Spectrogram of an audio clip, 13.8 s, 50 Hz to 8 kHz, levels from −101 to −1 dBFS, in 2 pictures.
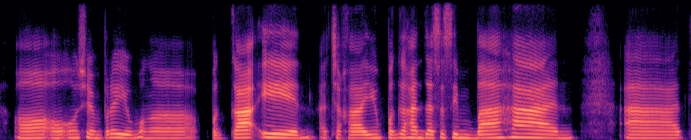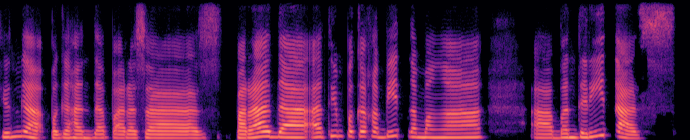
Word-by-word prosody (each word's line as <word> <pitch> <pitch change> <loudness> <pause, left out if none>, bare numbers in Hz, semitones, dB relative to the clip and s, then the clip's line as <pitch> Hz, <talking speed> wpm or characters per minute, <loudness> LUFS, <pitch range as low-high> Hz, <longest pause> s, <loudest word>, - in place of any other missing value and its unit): Ah, 190 -1 0
oo, 195 +2 -2
siyempre 200 0 -2
yung 190 +1 -3
mga, 185 0 -5 0.5
pagkain, 205 +2 +4
at 190 0 -10
saka 185 -1 +1
yung 200 +1 -3
paghahanda 200 0 0
sa 200 +1 -3
simbahan, 200 0 +3 0.5
at 185 -1 -1
'yon 245 +3 -3
nga, 255 -7 +1
paghahanda 200 0 -4
para 195 -2 -4
sa 195 -1 0 0.4
parada, 230 +2 +4
at 240 +1 -1
yung 300 - -5
pagkakabit 275 +1 -3
ng 240 - -2
mga, 225 -1 -2 0.8
ah, 205 0 -2
banderitas, 225 - -3
200 Hz, 115 wpm, -26 LUFS, 190-225 Hz, 0.8 s, pagkain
